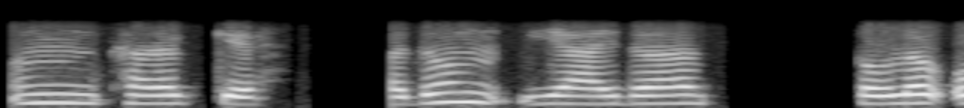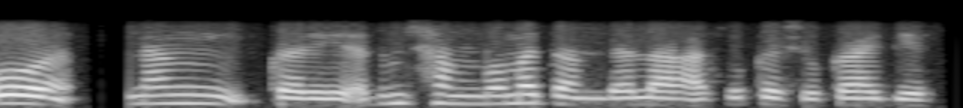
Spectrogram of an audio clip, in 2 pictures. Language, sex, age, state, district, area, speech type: Manipuri, female, 18-30, Manipur, Kakching, rural, conversation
